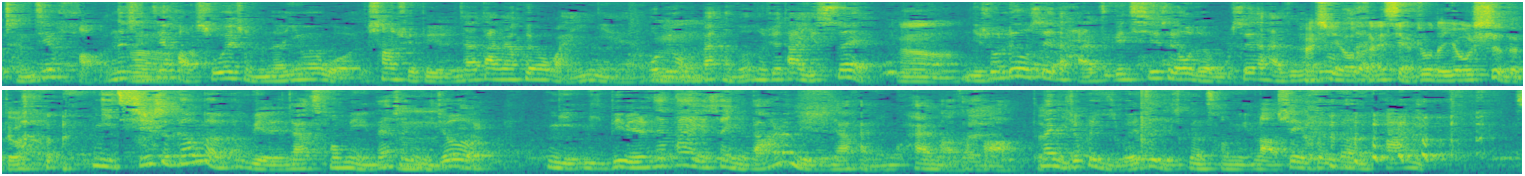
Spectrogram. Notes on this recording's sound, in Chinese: 我们录音选了一个茶室，没想到隔壁的上海爷叔嗓门巨大，所以节目的背景音有时候颇为嘈杂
